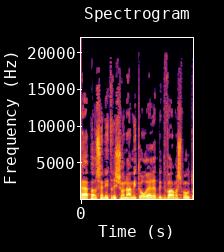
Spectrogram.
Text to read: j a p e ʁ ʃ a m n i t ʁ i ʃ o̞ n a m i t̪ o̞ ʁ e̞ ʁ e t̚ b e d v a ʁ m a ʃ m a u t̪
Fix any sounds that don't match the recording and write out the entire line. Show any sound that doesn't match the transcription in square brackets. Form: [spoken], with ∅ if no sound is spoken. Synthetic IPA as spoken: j a p [a] ʁ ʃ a [∅] n i t ʁ i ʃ o̞ n a m i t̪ o̞ ʁ e̞ ʁ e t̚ b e d v a ʁ m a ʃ m a u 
